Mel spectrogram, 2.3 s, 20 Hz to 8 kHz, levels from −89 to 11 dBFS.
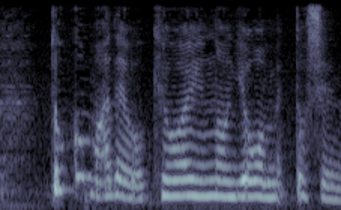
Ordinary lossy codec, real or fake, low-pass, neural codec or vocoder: none; fake; 7.2 kHz; codec, 16 kHz, 0.4 kbps, LongCat-Audio-Codec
